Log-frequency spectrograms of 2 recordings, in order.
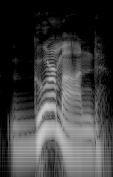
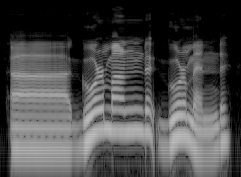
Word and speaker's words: gourmand: Gourmand. Gourmand. The emphasis is on the first syllable. I would have assumed gourmand for some reason.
